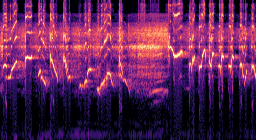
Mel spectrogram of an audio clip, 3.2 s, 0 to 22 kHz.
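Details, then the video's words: White-rumped shama song meant for tutoring other songbirds: quick, bright whistled notes and slurred sweeps in a rich high jumble, then a fast run of short repeated chips, over a constant low hum. "Masteran MURAI BATU No.1"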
